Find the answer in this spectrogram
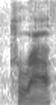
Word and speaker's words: carafe: And here on the side, this is the carafe, rhymes with giraffe, in case you wanted to remember that.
